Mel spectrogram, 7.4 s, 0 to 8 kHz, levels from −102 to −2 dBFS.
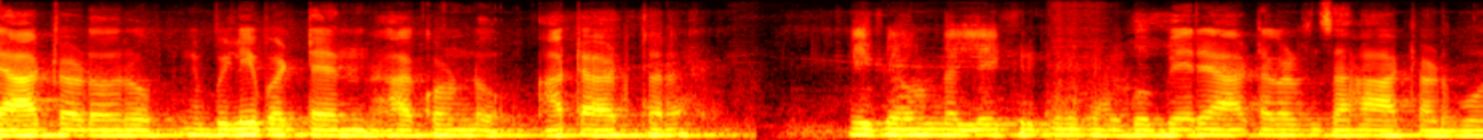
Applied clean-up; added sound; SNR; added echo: neural separator model SepFormer DNS4.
